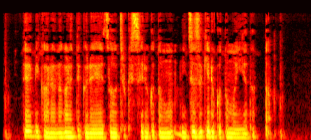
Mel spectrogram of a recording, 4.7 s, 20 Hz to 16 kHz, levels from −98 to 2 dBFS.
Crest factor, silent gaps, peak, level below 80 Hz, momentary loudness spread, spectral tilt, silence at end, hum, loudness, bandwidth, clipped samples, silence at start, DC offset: 18 dB; none; -4 dBFS; -46 dBFS; 11 LU; -4.5 dB/octave; 0.45 s; none; -22 LUFS; 11.5 kHz; under 0.1%; 0.05 s; under 0.1%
